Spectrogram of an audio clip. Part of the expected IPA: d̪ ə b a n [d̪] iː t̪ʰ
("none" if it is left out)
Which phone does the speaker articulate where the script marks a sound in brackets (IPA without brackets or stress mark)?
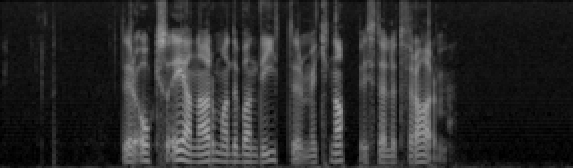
d̪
